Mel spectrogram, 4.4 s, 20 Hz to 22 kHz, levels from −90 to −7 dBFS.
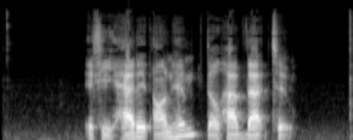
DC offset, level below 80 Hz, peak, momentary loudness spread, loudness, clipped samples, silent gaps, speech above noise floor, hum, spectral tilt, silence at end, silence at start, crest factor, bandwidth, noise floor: under 0.1%; -54 dBFS; 0 dBFS; 11 LU; -16 LUFS; under 0.1%; none; 44 dB; none; -5.5 dB/octave; 0.8 s; 1.05 s; 18 dB; 15.5 kHz; -60 dBFS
